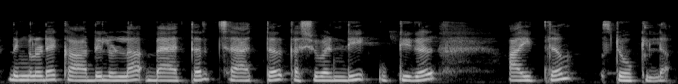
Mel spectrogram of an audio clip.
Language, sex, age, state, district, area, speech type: Malayalam, female, 18-30, Kerala, Wayanad, rural, read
